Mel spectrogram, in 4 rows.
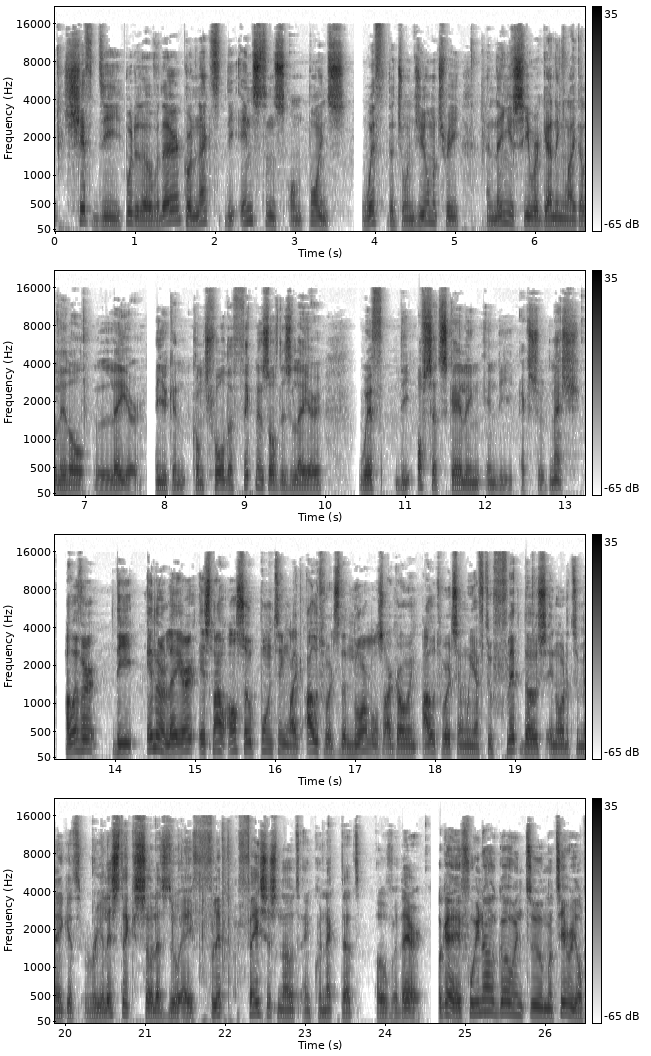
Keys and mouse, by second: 0.0 shift+d, 1.7-23.3 drag, 20.3 shift+a, 23.3 middle click, 23.6 click, 24.5-26.5 middle drag.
